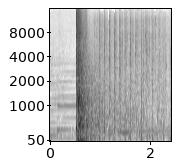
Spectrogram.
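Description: A single loud, close shotgun blast goes off during a bird hunt, cracking sharply and then echoing and rattling away over about two seconds.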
